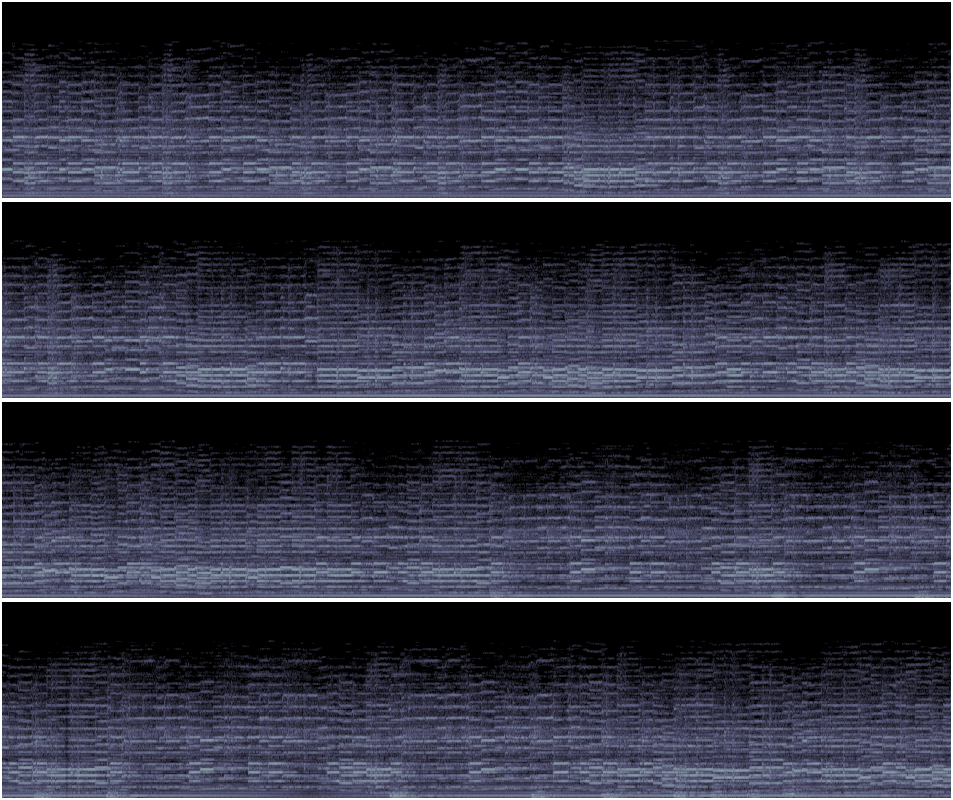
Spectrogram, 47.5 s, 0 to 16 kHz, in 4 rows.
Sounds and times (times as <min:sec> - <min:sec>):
Bagpipes: 0:00.0 - 0:47.4.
